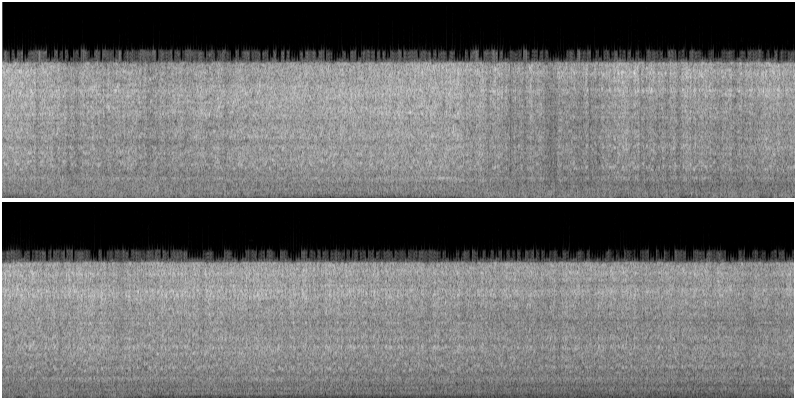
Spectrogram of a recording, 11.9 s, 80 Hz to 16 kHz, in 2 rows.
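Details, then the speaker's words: About 42-inch belt-driven scrapyard fan, revived and fitted with a pulley change, now spinning slower. A steady, even rush of air with no knocks or wobble: normal running. "now J spinning a little bit slower still blasting quite a bit of air"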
